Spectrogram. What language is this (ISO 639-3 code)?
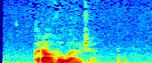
por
